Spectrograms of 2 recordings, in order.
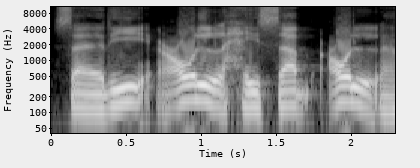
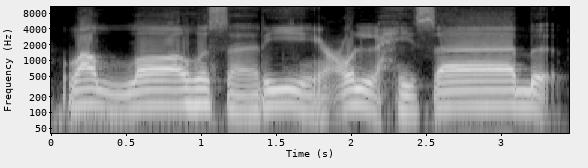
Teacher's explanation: lam qamariah itu biasa disebut juga dengan izhar qamariah karena dia cara membaca huruf lamnya itu dia dibaca jelas dibaca izhar jadi dia terbaca dengan jelas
